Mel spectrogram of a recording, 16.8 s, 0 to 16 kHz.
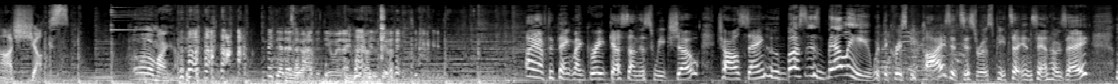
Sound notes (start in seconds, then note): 2.7 laughs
